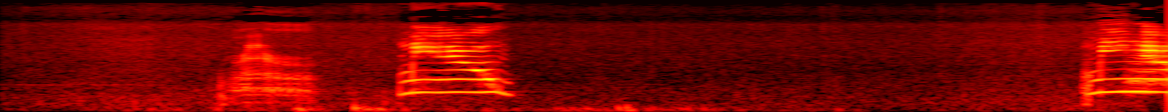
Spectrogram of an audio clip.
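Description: Blue-and-gold macaw giving loud mimicked animal calls: a short rough call about a second in, then two loud calls, each about half a second long and held at a steady pitch, one about two seconds in and one near the end.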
